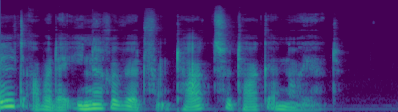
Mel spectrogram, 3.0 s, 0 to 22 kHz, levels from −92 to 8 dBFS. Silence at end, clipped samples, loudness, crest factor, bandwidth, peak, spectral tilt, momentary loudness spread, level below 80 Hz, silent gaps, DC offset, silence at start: 0.45 s; under 0.1%; -31 LUFS; 18 dB; 16 kHz; -12 dBFS; -6 dB/octave; 18 LU; -60 dBFS; none; under 0.1%; 0 s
